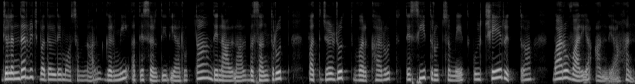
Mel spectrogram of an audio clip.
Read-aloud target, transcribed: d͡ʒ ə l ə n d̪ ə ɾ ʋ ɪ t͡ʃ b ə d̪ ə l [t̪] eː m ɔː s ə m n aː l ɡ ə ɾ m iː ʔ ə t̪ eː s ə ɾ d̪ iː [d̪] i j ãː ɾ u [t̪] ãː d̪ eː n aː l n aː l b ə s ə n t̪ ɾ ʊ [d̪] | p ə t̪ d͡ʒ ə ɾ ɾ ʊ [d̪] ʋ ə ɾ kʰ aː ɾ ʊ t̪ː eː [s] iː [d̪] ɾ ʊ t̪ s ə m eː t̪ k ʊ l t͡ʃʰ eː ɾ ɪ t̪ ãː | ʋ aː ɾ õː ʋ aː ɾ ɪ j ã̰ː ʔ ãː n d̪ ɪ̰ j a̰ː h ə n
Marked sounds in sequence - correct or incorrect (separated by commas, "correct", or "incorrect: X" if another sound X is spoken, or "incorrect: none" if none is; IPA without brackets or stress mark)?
incorrect: d̪, correct, correct, incorrect: t̪, incorrect: t̪, correct, incorrect: t̪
